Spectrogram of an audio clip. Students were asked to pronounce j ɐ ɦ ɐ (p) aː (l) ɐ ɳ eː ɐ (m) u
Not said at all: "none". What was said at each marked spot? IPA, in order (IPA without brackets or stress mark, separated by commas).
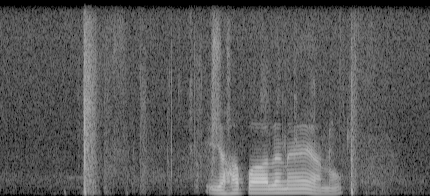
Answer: p, l, n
